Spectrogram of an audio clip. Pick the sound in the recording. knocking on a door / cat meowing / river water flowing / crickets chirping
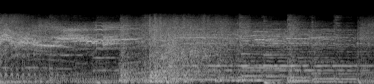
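cat meowing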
